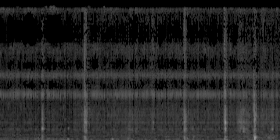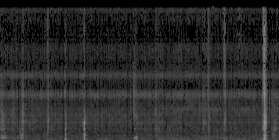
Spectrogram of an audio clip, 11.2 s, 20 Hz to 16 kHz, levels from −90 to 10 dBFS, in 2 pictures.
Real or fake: fake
